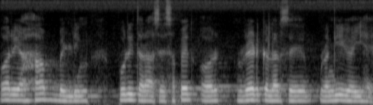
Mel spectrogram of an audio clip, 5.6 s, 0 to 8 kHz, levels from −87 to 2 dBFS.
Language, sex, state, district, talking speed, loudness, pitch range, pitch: Hindi, male, Bihar, Sitamarhi, 150 wpm, -28 LUFS, 135-155 Hz, 140 Hz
